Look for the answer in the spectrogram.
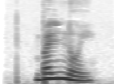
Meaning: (adjective) 1. sick, ill 2. painful 3. weak 4. morbid; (noun) patient (someone receiving treatment for an illness)
- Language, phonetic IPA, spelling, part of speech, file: Russian, [bɐlʲˈnoj], больной, adjective / noun, Ru-больной.ogg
